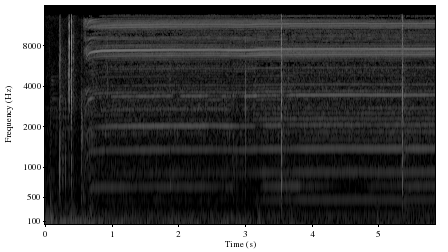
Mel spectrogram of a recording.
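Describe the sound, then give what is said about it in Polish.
A Polaroid instant camera fires with a quick burst of shutter clicks, then a steady, whining motor hum runs for several seconds as the print ejects, broken by a couple of faint ticks. “Tak, zdjęcie sobie robisz. Tak, Polaroid.”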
